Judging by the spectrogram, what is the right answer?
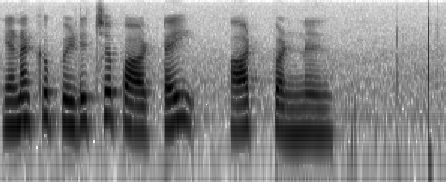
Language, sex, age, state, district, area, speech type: Tamil, female, 18-30, Tamil Nadu, Tiruvarur, rural, read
